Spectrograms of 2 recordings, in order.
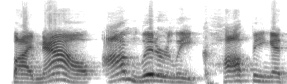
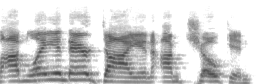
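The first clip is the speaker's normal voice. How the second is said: usual speaking voice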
